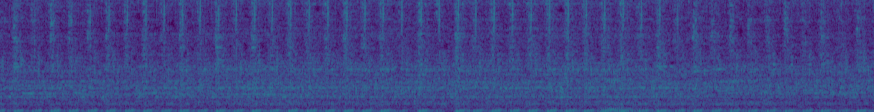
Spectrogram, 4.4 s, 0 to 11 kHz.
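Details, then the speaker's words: Rider motorcycle, 8 years old, after top overhaul and 6002 inner bearing and clutch primary spacer replacement: steady low idle putter, earlier whistling gone, running quiet. "And yan na, tahimik na, no? Paano sabing tahimik? Takpan natin ng basahan. Oh, yan, no? Wala na yung parang sumisipol, no?"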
